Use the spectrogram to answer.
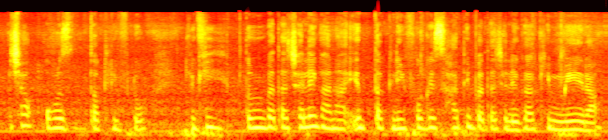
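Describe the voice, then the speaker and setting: A woman reading a storybook voices a calm, cocky young man who talks curtly and teases smugly. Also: on the high side, a little fast, background noise, lightly acted. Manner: cool, curt, smugly teasing.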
